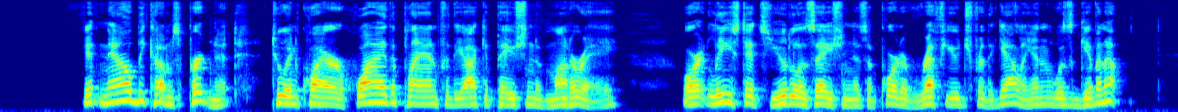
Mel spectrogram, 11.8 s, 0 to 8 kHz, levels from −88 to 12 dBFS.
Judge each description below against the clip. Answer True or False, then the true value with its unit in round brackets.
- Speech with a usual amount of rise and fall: True (3.8 semitones)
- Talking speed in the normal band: True (165 wpm)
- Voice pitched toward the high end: False (140 Hz)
